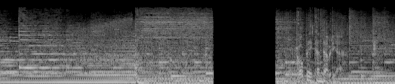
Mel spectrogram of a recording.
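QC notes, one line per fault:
2.12–2.77 s, playback stall. The sound cuts out mid-flow and the output goes fully silent for about 0.62 s. It then resumes rather than fading back in. A gap this long with a clean restart likely comes from the player running short of buffered data, or from its audio thread being held up, so nothing reached the output until it recovered. The silence is abrupt at both edges, which sets it apart from a deliberate pause.
2.77–3.39 s, time-compressed catch-up. Right after the silence the sound rushes forward at double speed. The pitch stays normal. To clear the backlog left by the stall, the player drops short slices of audio and cross-fades the remaining pieces together. Removing material this way shortens time without shifting pitch.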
